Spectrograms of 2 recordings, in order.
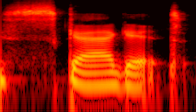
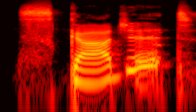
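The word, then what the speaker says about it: Skagit: on my coffee hearing AG say scagg it that lovely area is pronounced scet scet and as to the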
